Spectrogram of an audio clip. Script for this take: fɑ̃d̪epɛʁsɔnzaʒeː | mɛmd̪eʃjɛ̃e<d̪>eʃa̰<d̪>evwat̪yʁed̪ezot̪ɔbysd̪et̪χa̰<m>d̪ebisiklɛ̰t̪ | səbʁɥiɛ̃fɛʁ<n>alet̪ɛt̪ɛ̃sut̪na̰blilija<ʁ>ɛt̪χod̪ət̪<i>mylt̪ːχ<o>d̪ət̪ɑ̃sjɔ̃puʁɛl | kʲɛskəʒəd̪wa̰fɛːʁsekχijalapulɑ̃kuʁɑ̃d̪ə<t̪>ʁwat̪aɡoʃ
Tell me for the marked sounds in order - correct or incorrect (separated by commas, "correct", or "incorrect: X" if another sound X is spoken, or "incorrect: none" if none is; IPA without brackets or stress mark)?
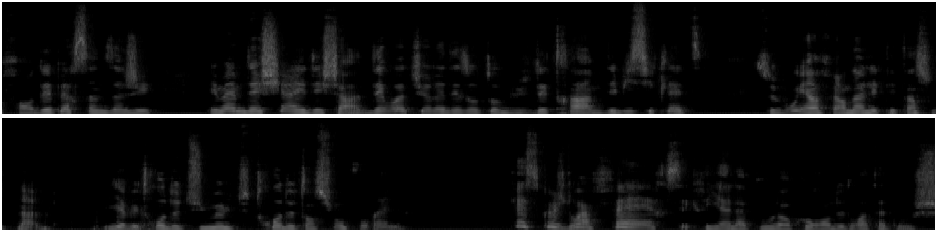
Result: correct, correct, correct, correct, incorrect: v, incorrect: y, correct, incorrect: d̪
